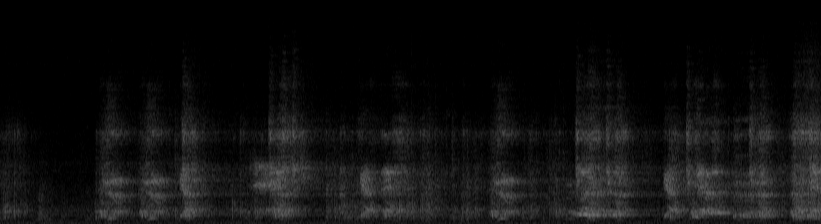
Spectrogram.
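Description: Blows and scuffling sound from a close fight.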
